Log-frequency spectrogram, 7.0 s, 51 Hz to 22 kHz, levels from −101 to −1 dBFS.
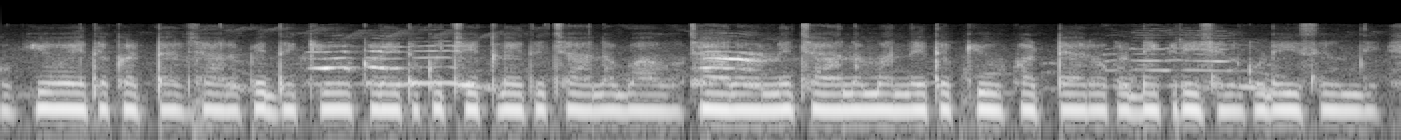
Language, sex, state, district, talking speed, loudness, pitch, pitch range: Telugu, female, Telangana, Karimnagar, 205 wpm, -15 LUFS, 190 Hz, 185-195 Hz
